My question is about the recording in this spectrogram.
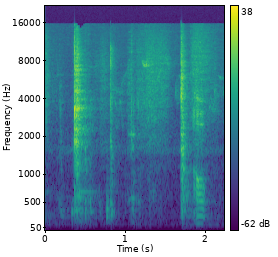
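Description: Hard parts and packaging being handled while unpacking a welder's accessories: a couple of sharp clacks in the first second, then a short clatter with a brief vocal sound near the end.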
